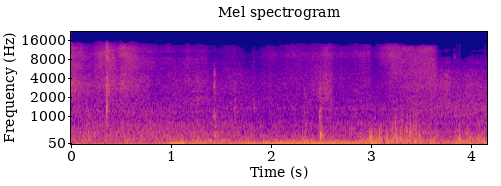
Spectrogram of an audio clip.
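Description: A car engine starts and idles with a low rumble.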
